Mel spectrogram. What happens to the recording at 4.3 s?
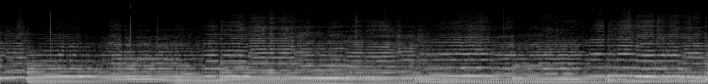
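At 4.3 s the audio is inside a run of word clock ticks lasting from 0.24 to 6.90 s. A receiver on its own unlocked clock drops or repeats a single sample each time the clocks slip, heard as sharp ticks of uneven strength. Unlike random clicks, they recur steadily about every 0.3 s.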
